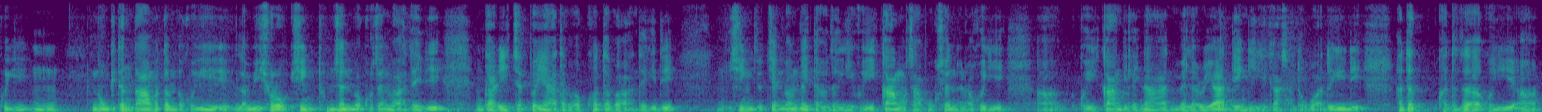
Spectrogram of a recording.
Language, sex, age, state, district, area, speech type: Manipuri, male, 30-45, Manipur, Imphal West, urban, spontaneous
